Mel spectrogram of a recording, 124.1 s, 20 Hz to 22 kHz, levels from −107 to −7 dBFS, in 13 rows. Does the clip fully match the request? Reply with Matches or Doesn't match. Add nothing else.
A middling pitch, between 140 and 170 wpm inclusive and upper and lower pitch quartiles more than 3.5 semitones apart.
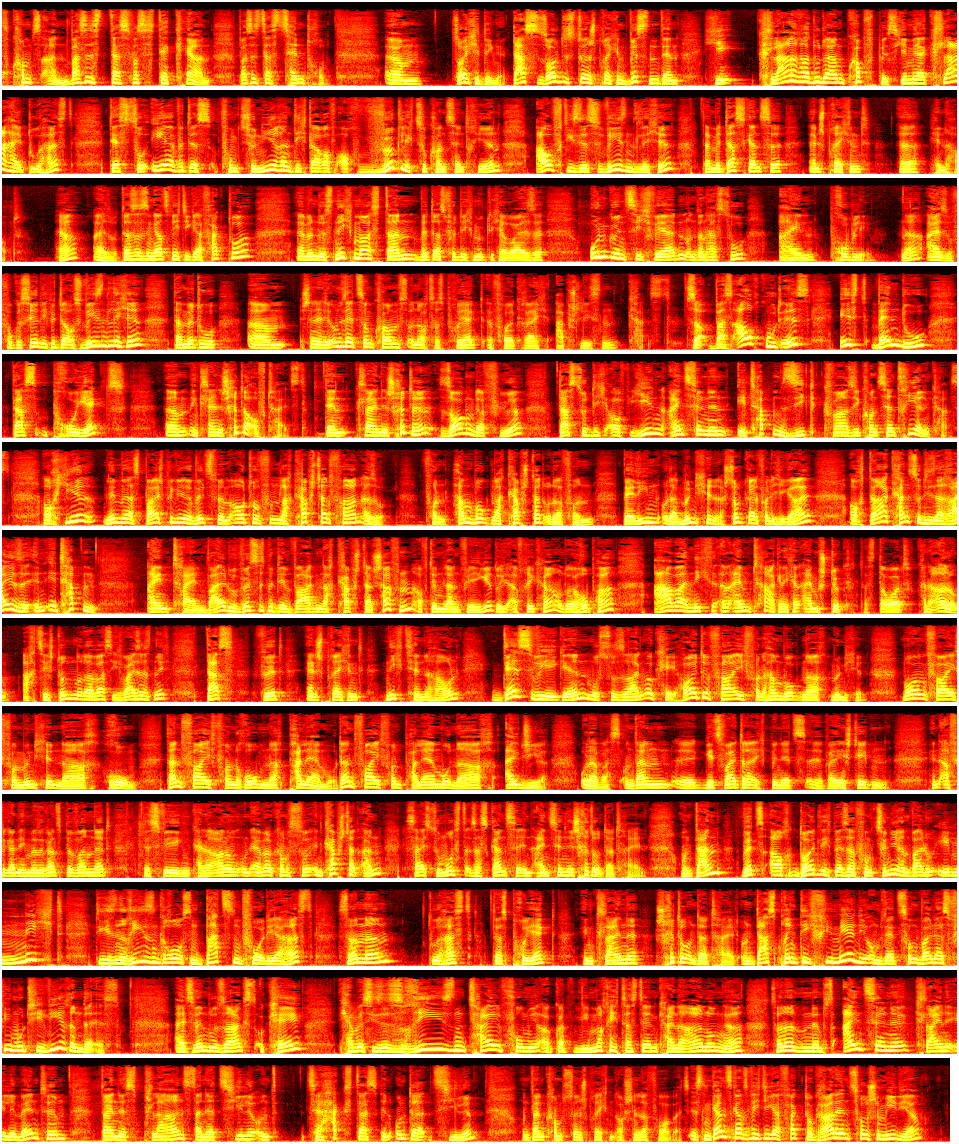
Doesn't match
